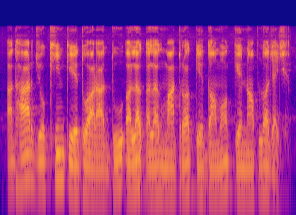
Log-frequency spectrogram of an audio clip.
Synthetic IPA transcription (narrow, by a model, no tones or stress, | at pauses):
əd̪ʱaɾd͡ʒokʰimked̪waɾad̪uələɡələɡmat̪ɾəkkːed̪ɔmɔkːenãplɔd͡ʒa̰jt͡ʃʰ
